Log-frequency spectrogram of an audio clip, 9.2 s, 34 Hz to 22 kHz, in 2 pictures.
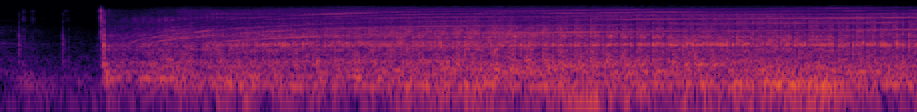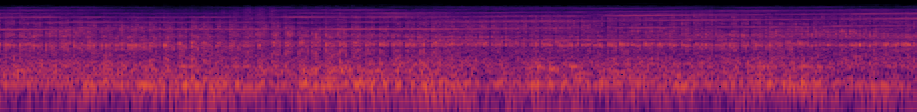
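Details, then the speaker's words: Maxshine M8S dual-action polisher on speed 1, spreading all-in-one polish: after a slightly delayed start, a steady high-pitched whine that sounds thin and weaker than the other polishers; the head is loose. "it just sounded high pitched way weaker than the other ones and this heads loose which probably tighten it"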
